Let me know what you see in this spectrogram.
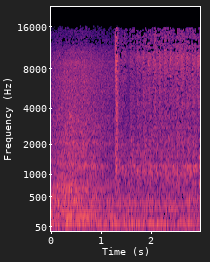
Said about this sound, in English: It's running? It's trying. The car chugged and chugged.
